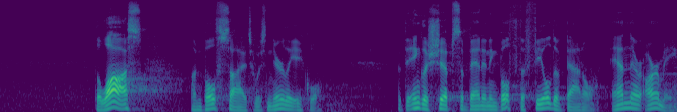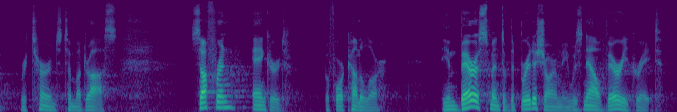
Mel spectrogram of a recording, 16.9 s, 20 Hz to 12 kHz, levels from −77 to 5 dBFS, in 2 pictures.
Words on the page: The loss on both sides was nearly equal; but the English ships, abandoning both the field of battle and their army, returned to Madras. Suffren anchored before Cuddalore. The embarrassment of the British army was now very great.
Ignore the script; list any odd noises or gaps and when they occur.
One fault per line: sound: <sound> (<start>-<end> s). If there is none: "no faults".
no faults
